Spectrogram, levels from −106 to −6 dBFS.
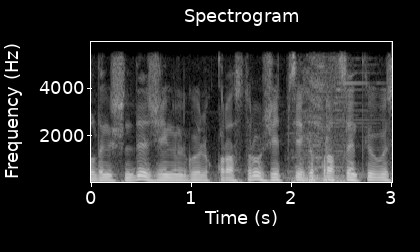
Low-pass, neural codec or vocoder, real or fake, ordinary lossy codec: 5.4 kHz; none; real; none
